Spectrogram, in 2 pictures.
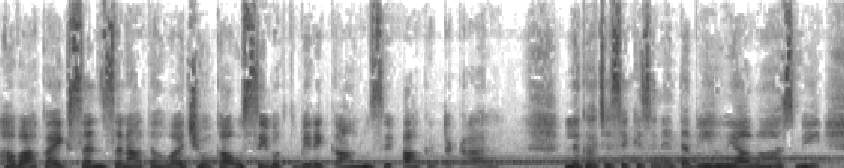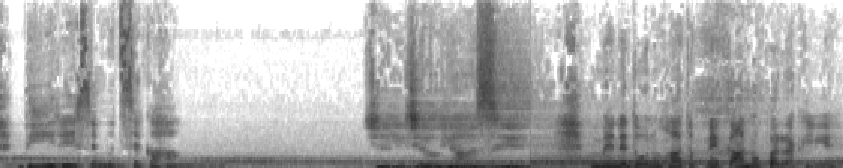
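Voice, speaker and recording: A woman telling a first-person horror story in scripted narration, tense and frightened in a dramatic way. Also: a little high.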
